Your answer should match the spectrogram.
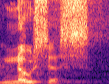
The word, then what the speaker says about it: gnosis: It comes from the Greek word gnosis, spelt with a G, G-N-O-S-I-S.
